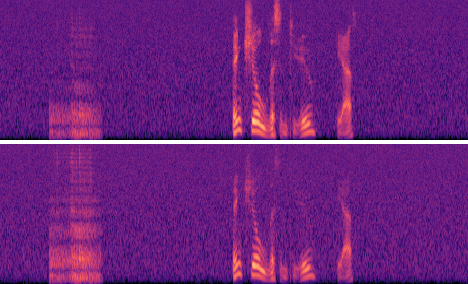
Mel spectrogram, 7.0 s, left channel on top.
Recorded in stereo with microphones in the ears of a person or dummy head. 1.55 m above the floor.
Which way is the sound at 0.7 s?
60° right (ahead or behind).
